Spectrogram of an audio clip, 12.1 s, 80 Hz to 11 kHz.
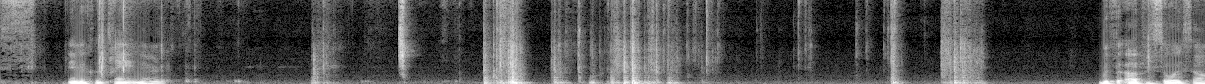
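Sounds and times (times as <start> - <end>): container and packaging handled: 0.2 - 2.1, 4.6 - 10.0.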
